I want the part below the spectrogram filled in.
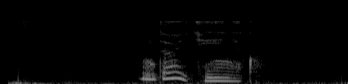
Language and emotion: Russian, sad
